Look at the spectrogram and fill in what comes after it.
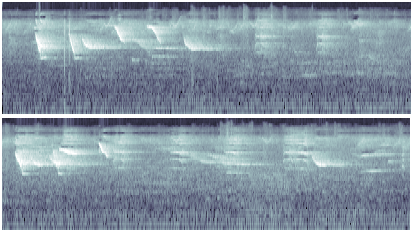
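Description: A bird calling over and over: clear whistled notes that each sweep down in pitch and level off, about one a second, in two bouts. Steady outdoor background noise lies underneath.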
